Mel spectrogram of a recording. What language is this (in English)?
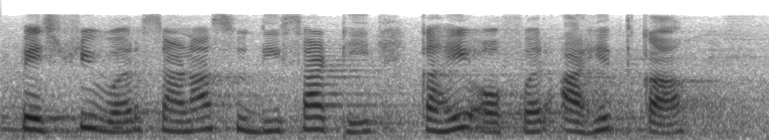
Marathi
